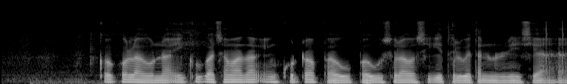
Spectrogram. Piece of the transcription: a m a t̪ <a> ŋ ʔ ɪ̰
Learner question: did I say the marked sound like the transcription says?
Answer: yes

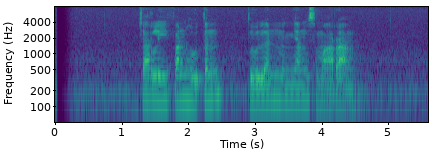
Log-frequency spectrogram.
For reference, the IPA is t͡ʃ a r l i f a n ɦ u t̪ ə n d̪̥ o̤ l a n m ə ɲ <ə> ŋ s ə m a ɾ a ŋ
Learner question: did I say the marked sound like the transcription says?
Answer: no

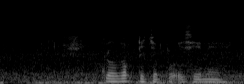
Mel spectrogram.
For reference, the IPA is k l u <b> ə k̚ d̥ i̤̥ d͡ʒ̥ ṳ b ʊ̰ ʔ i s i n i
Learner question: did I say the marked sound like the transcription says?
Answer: no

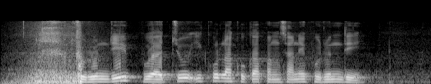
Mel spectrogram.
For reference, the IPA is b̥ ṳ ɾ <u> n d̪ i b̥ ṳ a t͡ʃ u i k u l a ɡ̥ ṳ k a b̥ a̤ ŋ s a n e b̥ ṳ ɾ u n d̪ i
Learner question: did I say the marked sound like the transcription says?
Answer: yes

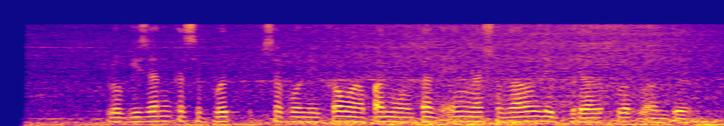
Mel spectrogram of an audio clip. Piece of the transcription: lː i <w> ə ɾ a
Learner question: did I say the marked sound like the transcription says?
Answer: no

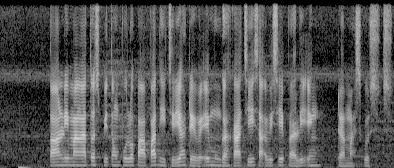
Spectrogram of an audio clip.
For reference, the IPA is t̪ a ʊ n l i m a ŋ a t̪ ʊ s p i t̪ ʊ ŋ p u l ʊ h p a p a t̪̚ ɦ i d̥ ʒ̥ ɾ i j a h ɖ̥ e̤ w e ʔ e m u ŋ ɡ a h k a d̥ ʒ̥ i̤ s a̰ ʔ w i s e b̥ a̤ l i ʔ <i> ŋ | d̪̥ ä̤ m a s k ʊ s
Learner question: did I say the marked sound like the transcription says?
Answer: no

